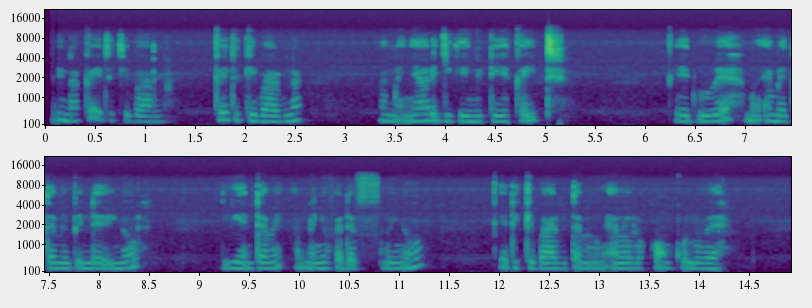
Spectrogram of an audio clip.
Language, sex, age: Wolof, female, 18-24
